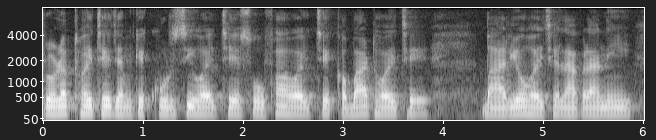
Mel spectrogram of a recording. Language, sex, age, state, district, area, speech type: Gujarati, male, 18-30, Gujarat, Ahmedabad, urban, spontaneous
